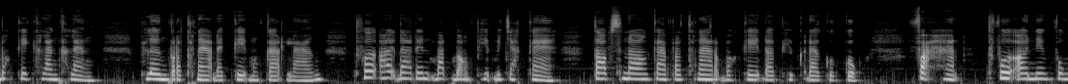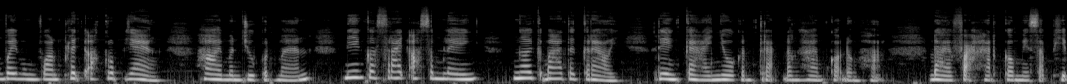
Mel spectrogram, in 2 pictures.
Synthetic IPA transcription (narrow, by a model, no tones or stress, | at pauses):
ɓɑhkeːkʰlaŋkʰlaŋpʰləːŋprɑt̪ʰnaːɗaɛlkeːɓɑŋkaət̪̚laəŋt̪ʰʋəːʔaɔjɗaːɾiənɓat̪̚ɓɑŋpʰiəp̚mat͡ɕahkaːt̪ɑːp̚snɑːŋkaːprɑt̪ʰnaːɾɔɓɑhkeːɗaɔjpʰiəp̚kə̆ɗawkuəkuk̚fa̰ʔhat̪̚ʰːʋəːʔaɔjniəŋfuŋʋɨɲʋɑŋʋŏənpʰlɨc̚ʔɑhkrup̚jaːŋhaəjmɨnjuːpʊnmaːnːiəŋkɑːsraɛc̚ʔɑhsɑmleːŋ | ŋəːjkə̆ɓaːlt̪ɨwkraɔjriəŋkaːɲoəkɑnt̪ra̰ʔɗɑŋɦaəmkɑ̰ːɗɑŋhɑʔ | ɗaɛlfa̰ʔhat̪̚kɑːmiənsa̰ʔpʰiəp̚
